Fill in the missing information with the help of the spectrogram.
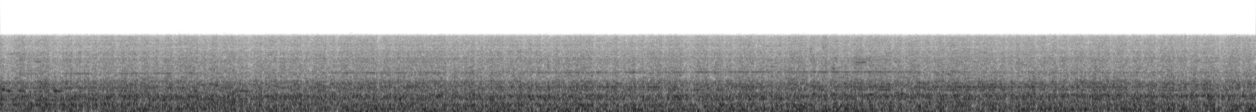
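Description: Kinki Sharyo light rail car running at speed, heard from inside the car: a steady rolling and running noise with a faint steady whine above it.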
